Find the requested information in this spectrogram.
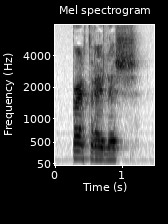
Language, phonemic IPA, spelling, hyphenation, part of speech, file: Dutch, /ˈpaːrt.rɛi̯ˌlɛs/, paardrijles, paard‧rij‧les, noun, Nl-paardrijles.ogg
- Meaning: a horse-riding lesson; a lesson or education in horse riding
